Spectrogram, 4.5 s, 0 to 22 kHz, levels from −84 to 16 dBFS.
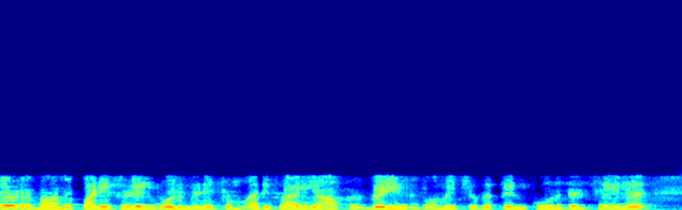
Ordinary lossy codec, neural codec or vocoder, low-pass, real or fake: none; codec, 32 kHz, 1.9 kbps, SNAC; 3.6 kHz; fake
